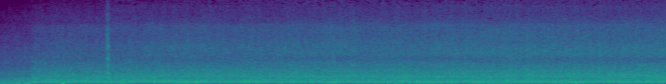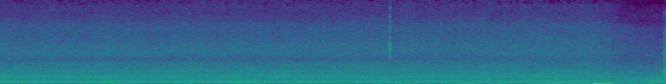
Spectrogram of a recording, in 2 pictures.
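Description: Small rocky stream rushing steadily over shallow riffles, with a brief low thump about a second before the end.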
